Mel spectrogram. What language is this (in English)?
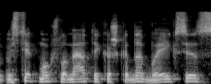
Lithuanian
